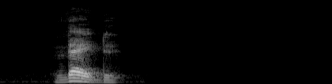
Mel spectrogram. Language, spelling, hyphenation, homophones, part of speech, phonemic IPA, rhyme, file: Dutch, weide, wei‧de, wijde, noun, /ˈʋɛi̯.də/, -ɛi̯də, Nl-weide.ogg
- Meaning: pasture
